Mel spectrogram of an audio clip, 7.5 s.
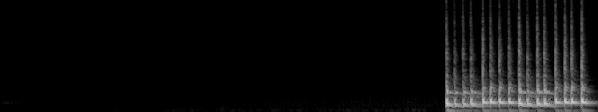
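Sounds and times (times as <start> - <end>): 
Asian toy djembe and toms: 5.6 - 7.4.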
